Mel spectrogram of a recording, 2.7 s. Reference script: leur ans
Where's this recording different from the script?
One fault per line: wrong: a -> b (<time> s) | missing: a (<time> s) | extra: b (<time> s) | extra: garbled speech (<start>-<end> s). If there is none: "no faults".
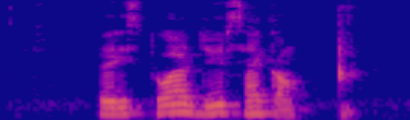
extra: histoire dure cinq (0.8 s)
